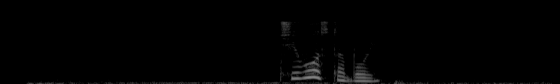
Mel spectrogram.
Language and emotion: Russian, neutral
